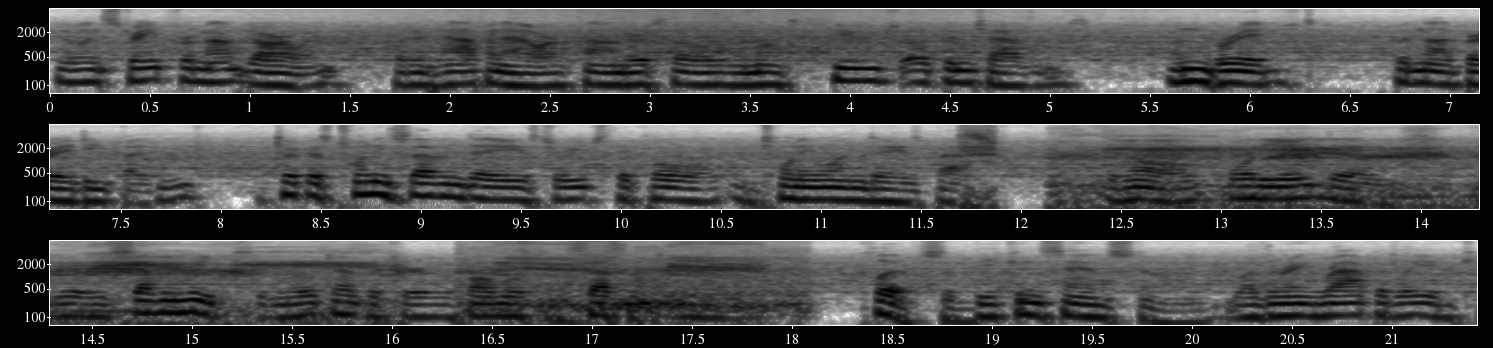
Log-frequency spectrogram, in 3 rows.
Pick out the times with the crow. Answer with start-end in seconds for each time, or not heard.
11.7-18.1.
